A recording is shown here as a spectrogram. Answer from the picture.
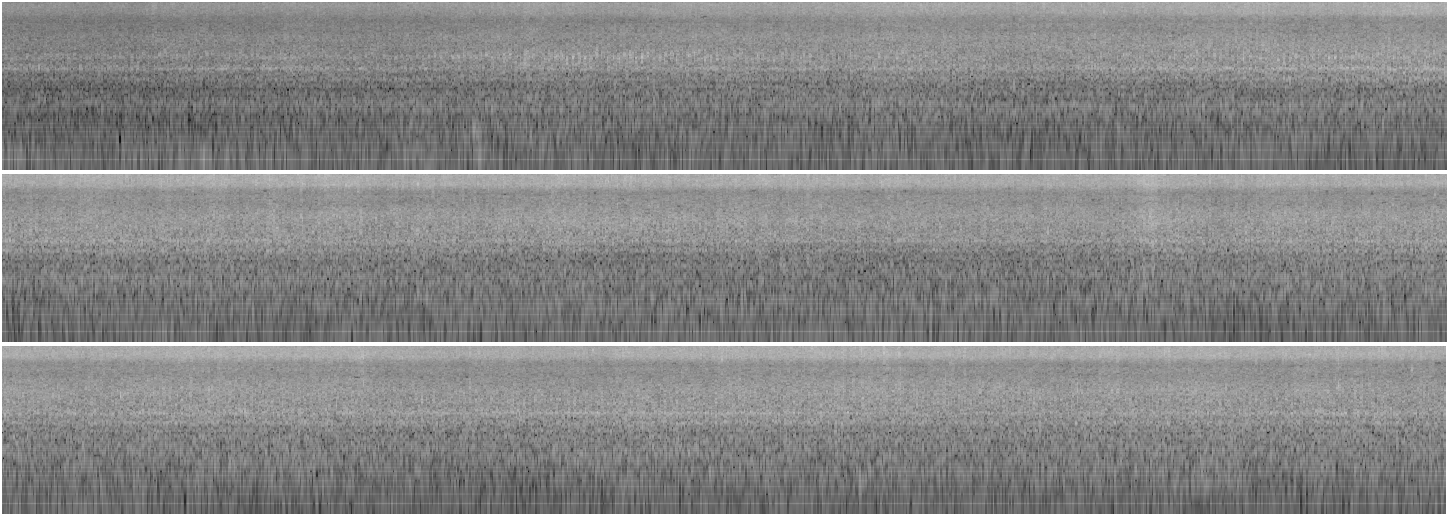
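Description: A vehicle's engine running steadily under a constant rushing noise, with a faint steady high whine, heard from inside the vehicle as it drives through floodwater.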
